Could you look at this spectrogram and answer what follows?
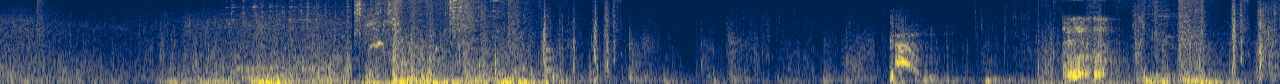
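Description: Gunfire in Call of Duty: Warzone cracks out in scattered bursts over a busy game mix of clanks and crunches, with sharper shots near the end.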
